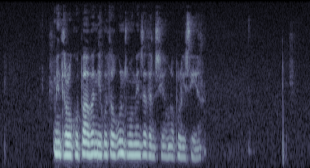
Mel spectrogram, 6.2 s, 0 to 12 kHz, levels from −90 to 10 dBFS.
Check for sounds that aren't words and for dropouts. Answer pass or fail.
pass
